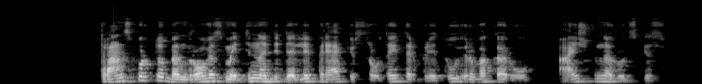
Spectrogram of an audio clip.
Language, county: Lithuanian, Tauragė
